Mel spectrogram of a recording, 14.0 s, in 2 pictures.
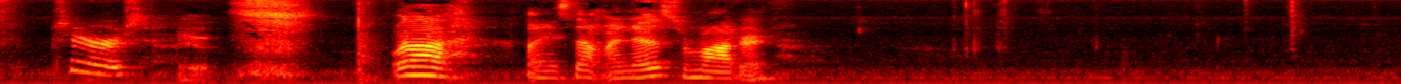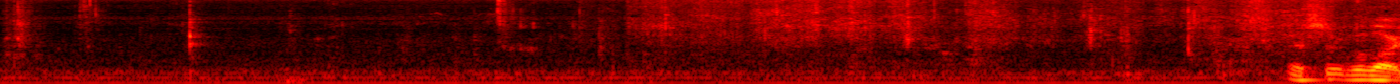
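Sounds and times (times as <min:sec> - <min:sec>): chewing noodles: 0:04.7 - 0:10.5.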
